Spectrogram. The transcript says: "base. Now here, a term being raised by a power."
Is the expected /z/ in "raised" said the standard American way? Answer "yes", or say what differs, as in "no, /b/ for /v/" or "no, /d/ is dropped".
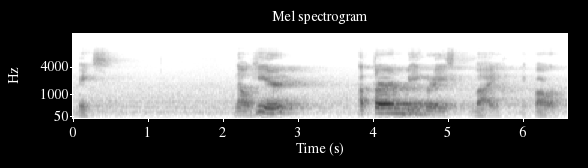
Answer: no, /s/ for /z/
